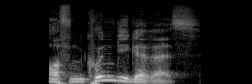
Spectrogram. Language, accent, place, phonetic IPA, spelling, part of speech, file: German, Germany, Berlin, [ˈɔfn̩ˌkʊndɪɡəʁəs], offenkundigeres, adjective, De-offenkundigeres.ogg
- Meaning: strong/mixed nominative/accusative neuter singular comparative degree of offenkundig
